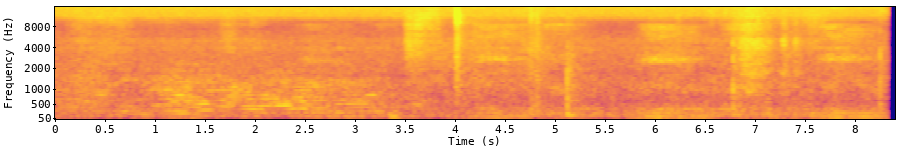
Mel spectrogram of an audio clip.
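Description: A Maine Coon kitten purrs in a low, steady rumble, with a few soft clicks and bumps.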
